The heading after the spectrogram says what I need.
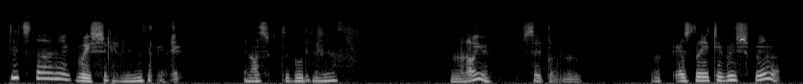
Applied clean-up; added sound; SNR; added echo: neural diffusion model UNIVERSE++.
